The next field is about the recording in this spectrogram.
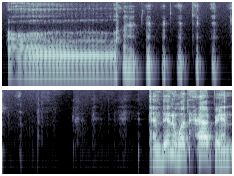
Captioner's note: Ketawa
